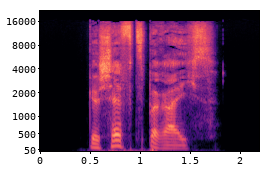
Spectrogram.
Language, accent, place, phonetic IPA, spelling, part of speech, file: German, Germany, Berlin, [ɡəˈʃɛft͡sbəˌʁaɪ̯çs], Geschäftsbereichs, noun, De-Geschäftsbereichs.ogg
- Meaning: genitive singular of Geschäftsbereich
